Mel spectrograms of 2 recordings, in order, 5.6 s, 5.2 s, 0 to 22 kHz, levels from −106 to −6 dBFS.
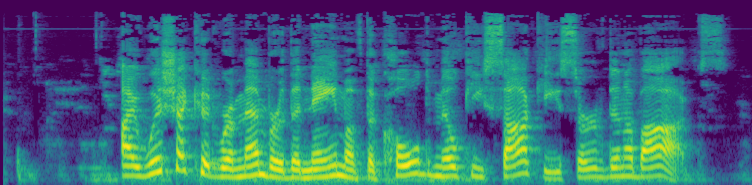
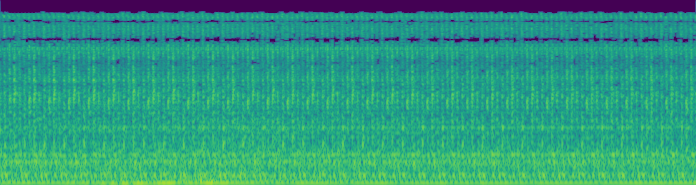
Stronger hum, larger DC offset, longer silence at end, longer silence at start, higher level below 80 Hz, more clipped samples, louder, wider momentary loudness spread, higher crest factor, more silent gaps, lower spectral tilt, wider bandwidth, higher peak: neither; neither; first, 0.35 s vs 0 s; first, 0.7 s vs 0 s; second, -54 dBFS vs -30 dBFS; neither; first, -14 LUFS vs -22 LUFS; first, 7 LU vs 2 LU; about the same, 14 dB vs 16 dB; neither; first, -5.5 dB/octave vs -3 dB/octave; about the same, 16.5 kHz vs 17 kHz; first, 0 dBFS vs -6 dBFS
